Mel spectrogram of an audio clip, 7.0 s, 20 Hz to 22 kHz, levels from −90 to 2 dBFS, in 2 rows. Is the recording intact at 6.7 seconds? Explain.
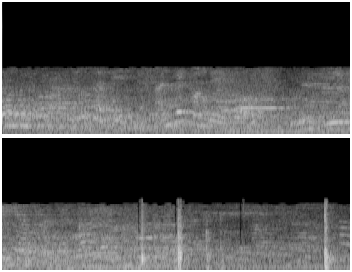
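No. At 6.7 s, as across the whole clip, the sound bears the marks of what is likely heavy AAC compression. The encoder appears to have been starved of bits, consistent with roughly 16 kbps AAC-LC, so it discarded everything above about 3.8 kHz and coarsely quantised what remained. The result is a dull, band-limited sound with a smeared, warbling texture on sustained sounds and a fizzy edge where high detail should be.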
